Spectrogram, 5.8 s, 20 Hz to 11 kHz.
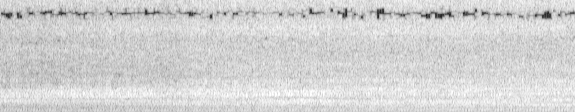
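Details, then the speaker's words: Predator 9,000 watt generator, 4 years stored outdoors on its original air filter, powering a house during a power outage; steady even drone under load with no misses or knocks, healthy running. "So you can see it still runs, and it runs absolutely phenomenal. But she looks kind of rough."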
